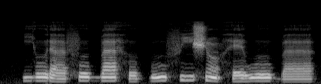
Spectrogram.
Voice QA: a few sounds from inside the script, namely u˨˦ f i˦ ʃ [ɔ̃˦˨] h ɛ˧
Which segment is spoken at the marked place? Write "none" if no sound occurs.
ɔ̃˦˨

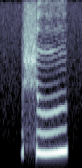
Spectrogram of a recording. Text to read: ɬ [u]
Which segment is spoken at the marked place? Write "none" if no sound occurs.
u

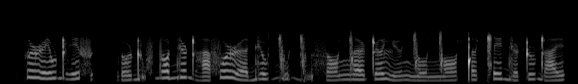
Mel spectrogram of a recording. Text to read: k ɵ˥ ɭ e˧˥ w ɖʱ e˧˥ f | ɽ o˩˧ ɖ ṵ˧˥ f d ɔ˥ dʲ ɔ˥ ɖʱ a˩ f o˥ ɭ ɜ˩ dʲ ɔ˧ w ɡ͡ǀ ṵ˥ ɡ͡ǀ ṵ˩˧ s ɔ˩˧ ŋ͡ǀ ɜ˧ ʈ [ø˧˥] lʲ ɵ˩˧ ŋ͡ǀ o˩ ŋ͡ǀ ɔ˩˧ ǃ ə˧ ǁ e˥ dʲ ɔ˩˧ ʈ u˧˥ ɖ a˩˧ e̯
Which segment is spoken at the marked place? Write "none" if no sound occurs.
ə˧˥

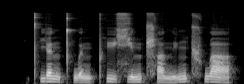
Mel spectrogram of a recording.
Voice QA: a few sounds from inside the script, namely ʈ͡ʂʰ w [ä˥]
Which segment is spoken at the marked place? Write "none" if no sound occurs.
ä˥˩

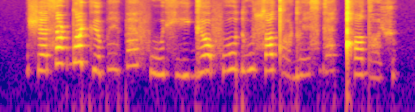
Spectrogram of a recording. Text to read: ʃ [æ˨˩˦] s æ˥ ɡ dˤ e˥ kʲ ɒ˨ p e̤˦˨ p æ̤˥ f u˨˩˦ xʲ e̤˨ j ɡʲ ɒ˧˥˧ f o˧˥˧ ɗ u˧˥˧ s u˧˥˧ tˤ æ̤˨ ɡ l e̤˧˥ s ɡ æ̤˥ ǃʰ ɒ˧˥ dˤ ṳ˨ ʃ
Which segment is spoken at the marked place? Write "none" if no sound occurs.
æ˨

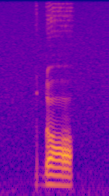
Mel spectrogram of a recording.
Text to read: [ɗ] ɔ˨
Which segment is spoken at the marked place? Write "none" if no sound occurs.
ɗ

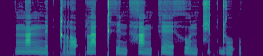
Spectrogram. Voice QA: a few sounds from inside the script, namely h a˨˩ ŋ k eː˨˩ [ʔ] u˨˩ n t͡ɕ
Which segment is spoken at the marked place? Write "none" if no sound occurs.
h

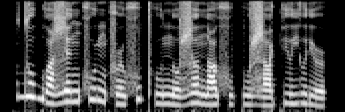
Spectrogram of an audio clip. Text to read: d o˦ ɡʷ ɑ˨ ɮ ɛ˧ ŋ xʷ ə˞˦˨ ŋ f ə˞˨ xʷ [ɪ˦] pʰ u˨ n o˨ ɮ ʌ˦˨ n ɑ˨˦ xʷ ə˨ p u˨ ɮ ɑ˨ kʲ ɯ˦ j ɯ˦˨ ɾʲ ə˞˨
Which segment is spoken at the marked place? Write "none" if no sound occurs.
ə˦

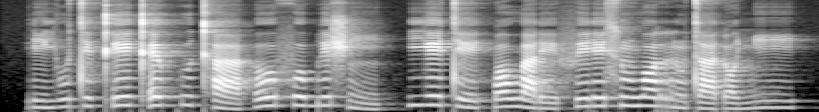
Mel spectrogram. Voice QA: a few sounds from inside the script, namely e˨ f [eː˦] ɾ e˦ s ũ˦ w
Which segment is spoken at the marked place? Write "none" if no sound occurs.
e˦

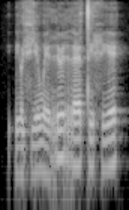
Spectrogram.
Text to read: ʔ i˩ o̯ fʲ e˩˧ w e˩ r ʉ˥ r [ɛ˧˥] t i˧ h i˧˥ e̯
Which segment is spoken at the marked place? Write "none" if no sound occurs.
ɛ˧˥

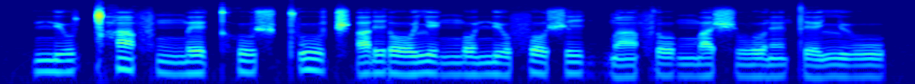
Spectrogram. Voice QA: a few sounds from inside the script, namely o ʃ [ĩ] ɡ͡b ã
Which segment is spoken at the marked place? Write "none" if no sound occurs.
i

